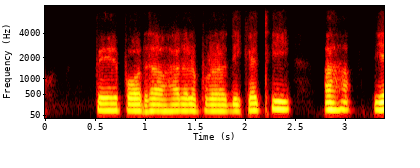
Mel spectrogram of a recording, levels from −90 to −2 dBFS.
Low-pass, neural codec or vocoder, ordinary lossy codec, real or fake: 7.2 kHz; codec, 16 kHz in and 24 kHz out, 0.4 kbps, LongCat-Audio-Codec, fine tuned four codebook decoder; Opus, 16 kbps; fake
